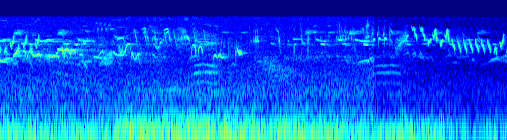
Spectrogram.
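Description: Several small birds chirping and trilling, short high calls overlapping one another, over a faint low rumble.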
